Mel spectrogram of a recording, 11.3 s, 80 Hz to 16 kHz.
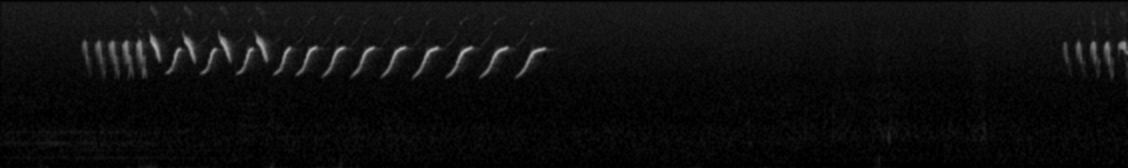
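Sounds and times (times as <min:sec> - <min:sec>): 
tree pipit singing: 0:00.8 - 0:05.5, 0:10.6 - 0:11.2.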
